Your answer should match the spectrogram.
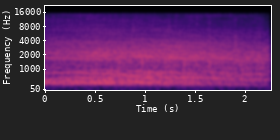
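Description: Studio audience laughing and applauding at a punchline. The sound swells to a peak about a second in, then slowly dies away.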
